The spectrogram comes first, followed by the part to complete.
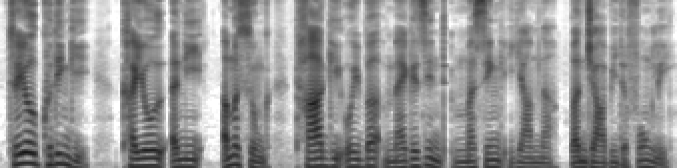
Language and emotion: Manipuri, neutral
